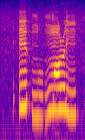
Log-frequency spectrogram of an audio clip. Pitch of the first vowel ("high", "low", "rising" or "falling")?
high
